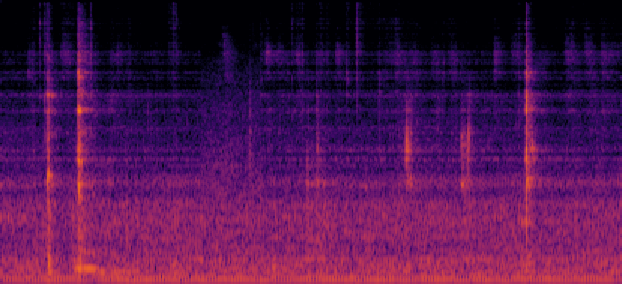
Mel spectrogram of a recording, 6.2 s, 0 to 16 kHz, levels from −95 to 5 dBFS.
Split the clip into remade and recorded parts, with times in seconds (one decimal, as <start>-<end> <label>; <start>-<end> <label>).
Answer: 0.0-2.0 remade; 2.0-2.6 recorded; 2.6-6.2 remade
